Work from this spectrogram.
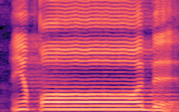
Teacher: Huruf ba-nya qalqalah kubra karena sukunnya tidak asli melainkan sukun karena berhenti, maka dibacanya dipantulkan dengan pantulan yang besar.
